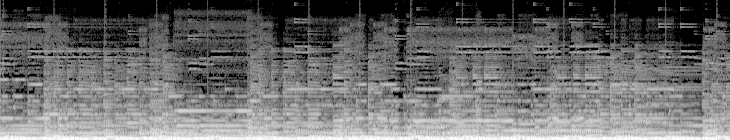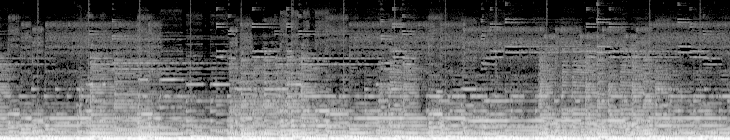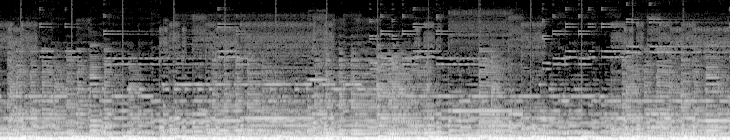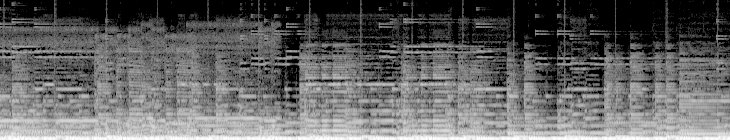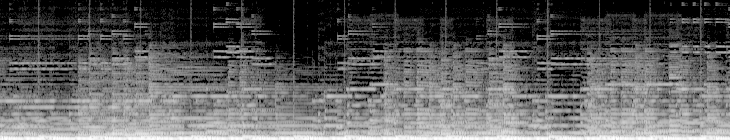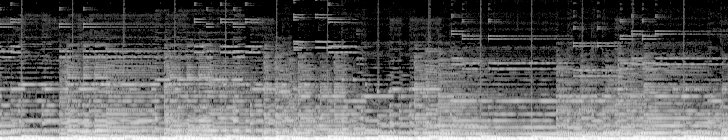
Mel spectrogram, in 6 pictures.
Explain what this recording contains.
Gahcomojo Rising Loop
backing, bass, guitar, loop, music, synth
